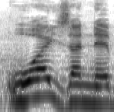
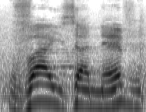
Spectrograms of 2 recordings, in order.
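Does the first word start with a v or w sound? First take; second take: w sound; v sound. First: The first word starts with a w sound. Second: The first word starts with a v sound. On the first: This is the second reading, done for the alternate tradition. "le Vav, on le prononce Wa" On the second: This is the normal reading as it was learned. "La première fois, il est Va Izanev"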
